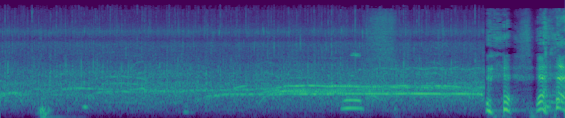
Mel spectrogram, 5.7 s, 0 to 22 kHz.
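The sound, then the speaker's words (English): A large audience applauds steadily, a dense, continuous wash of clapping that holds its level for several seconds before a voice starts speaking over the tail end. “The actual applause lasts for like 36 seconds.”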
